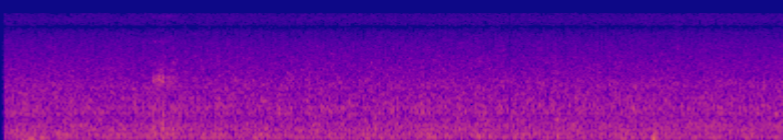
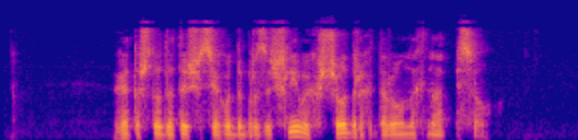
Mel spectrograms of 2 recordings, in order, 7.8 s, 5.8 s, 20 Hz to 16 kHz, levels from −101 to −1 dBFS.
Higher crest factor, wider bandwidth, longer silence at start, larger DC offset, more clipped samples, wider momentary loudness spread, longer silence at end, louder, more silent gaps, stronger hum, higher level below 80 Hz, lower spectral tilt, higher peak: about the same, 18 dB vs 20 dB; first, 11.5 kHz vs 9.6 kHz; second, 0.05 s vs 1.15 s; neither; neither; second, 2 LU vs 9 LU; second, 0 s vs 0.95 s; second, -53 LUFS vs -28 LUFS; neither; neither; about the same, -64 dBFS vs -60 dBFS; first, -5.5 dB/octave vs -3.5 dB/octave; second, -34 dBFS vs -10 dBFS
